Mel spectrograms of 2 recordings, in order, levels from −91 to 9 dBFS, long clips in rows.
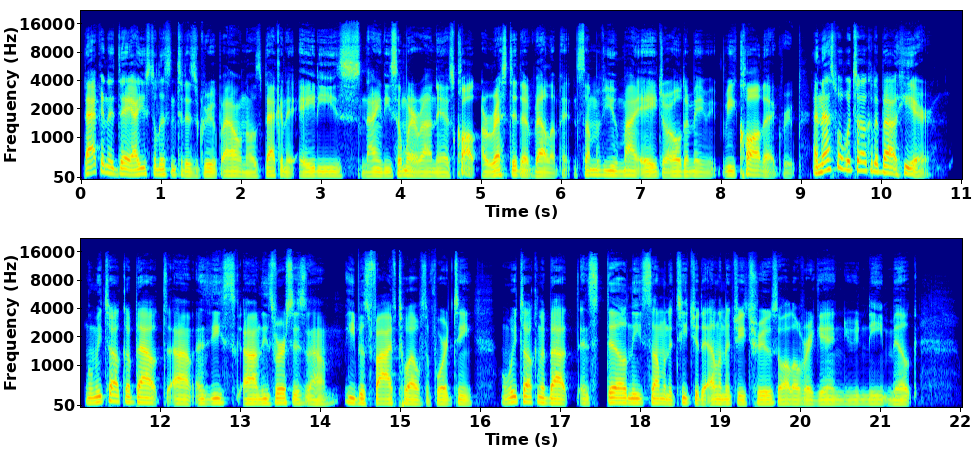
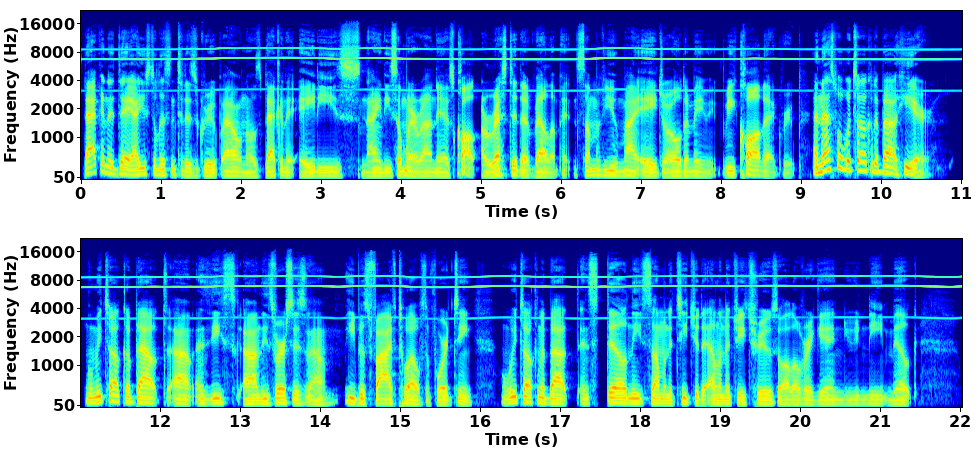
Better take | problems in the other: first | high-pitched whine; noticeable; throughout; 6.5 kHz, 10 dB below the speech

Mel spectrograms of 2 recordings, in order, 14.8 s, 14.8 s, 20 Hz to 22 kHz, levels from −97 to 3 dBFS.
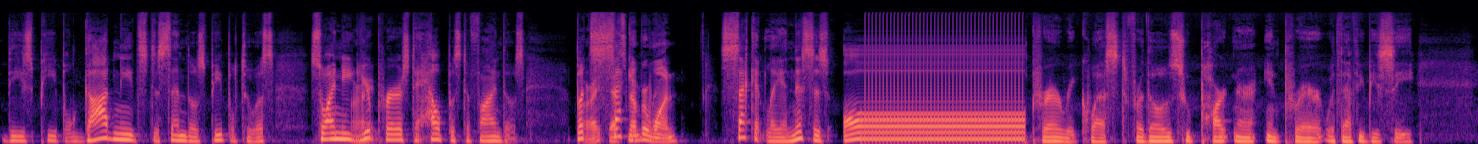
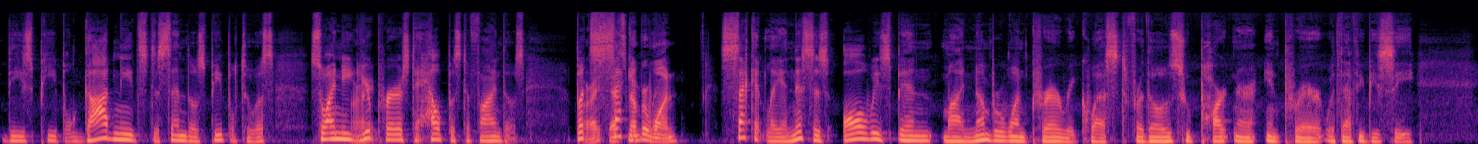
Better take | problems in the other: second | audio freezing; at 8.5 s for 1.5 s

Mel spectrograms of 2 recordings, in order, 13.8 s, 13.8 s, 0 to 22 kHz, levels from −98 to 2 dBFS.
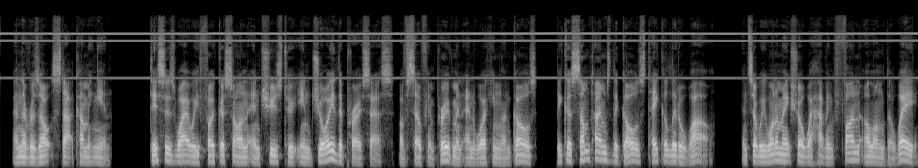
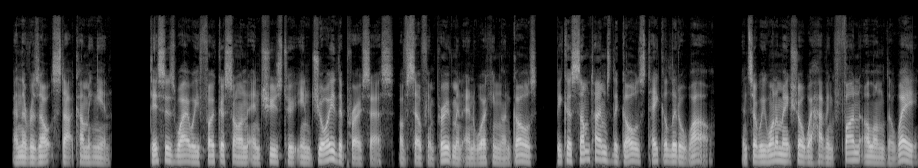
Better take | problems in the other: second | high-pitched whine; loud; throughout; 10.5 kHz, 9 dB below the speech

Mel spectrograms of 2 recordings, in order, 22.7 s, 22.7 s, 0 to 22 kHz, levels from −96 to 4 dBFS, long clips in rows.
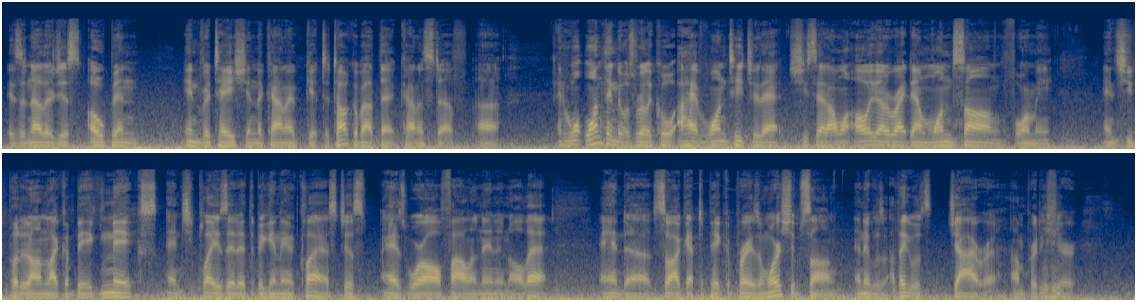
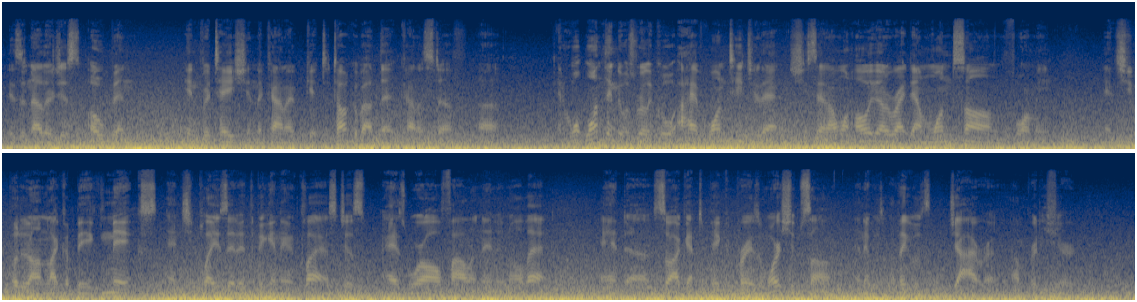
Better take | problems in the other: first | low rumble; loud; throughout; 4 dB below the speech; faint in the first

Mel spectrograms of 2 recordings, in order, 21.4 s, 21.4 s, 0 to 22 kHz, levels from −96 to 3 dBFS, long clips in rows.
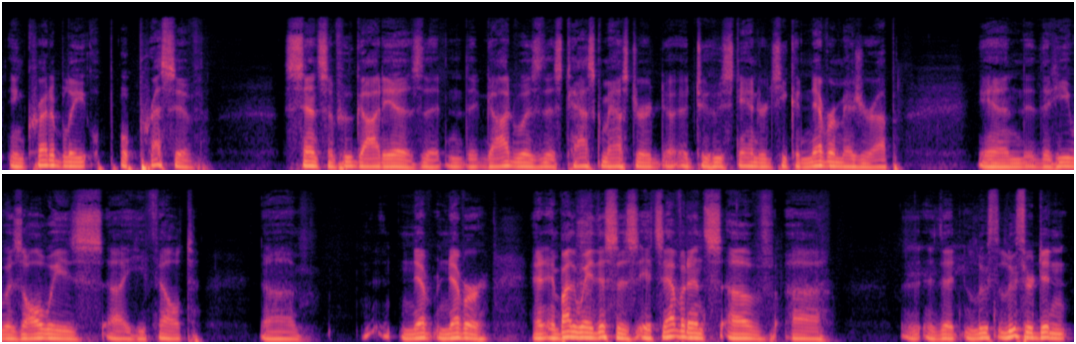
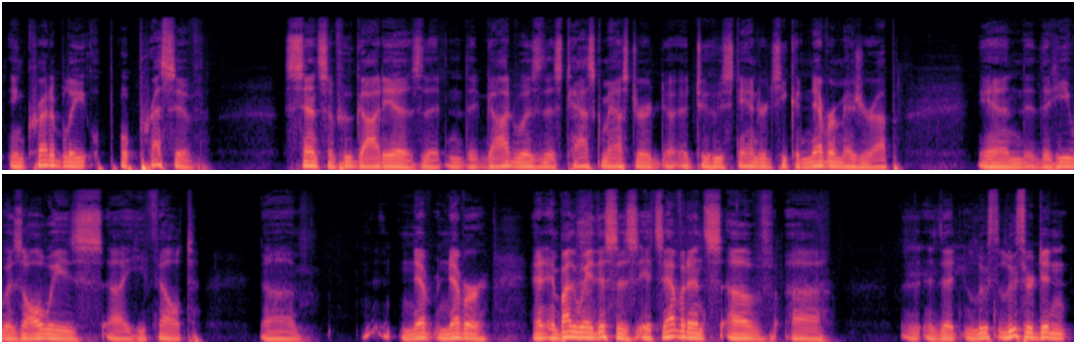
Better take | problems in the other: neither | none

